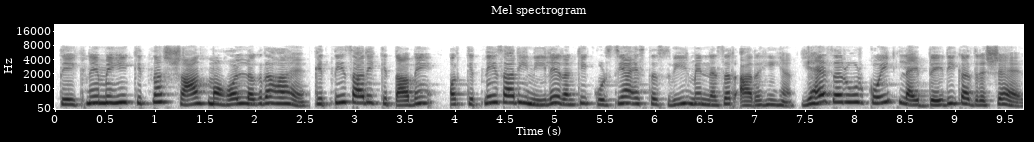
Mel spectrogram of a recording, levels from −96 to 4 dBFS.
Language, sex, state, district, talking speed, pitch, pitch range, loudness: Hindi, female, Bihar, Saran, 205 wpm, 270 Hz, 235-305 Hz, -16 LUFS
